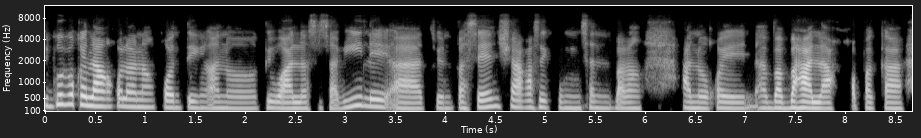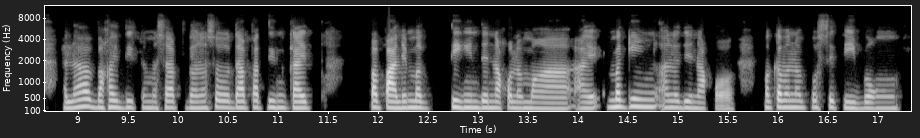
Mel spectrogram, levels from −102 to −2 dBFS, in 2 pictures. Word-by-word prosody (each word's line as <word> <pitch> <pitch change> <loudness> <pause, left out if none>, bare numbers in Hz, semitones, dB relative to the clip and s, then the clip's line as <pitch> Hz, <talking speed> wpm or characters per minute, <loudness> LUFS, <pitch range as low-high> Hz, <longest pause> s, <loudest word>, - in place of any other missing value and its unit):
siguro 305 +4 +2
kailangan 245 -5 +6
ko - - +1
lang 225 -1 +2
ng 215 0 -3
konting 195 -1 -1
ano, 180 -1 -4
tiwala 185 -2 +1
sa 190 -1 -7
sarili 235 +1 0
at 175 0 0
yun 180 -1 -5
pasensya. 210 +6 -1
Kasi 210 0 -2
kung 190 -1 -6
minsan 185 0 -7
parang 185 -2 -2 0.4
ano 185 -2 0
ko, 190 +2 -2
eh, 180 0 -1
nababahala 190 -3 +5
ako - - -37 0.2
kapagka, 180 0 -1 0.4
"Hala, 220 +5 +3
baka 205 +1 +1
hindi 200 -1 -4
to 195 - -10
masarap". 195 +1 -1
Ganun. 195 0 -3
So 200 0 -1
dapat 200 0 +1
din 200 -2 -3
kahit 195 -1 +2 0.6
papaano 195 -2 +6
ay 205 - -1
magtingin 200 +2 -1
din 195 -1 0
ako 190 - -2
ng 185 +1 -3
mga 180 -1 0 0.3
ay, 185 +1 -1 0.2
maging 225 +1 +2
ano 205 -2 -2
din 195 -2 -1
ako, 85 - -4 0.3
magkaroon 210 +1 +2
ng 200 - -9
positibong, 185 -2 -3
195 Hz, 165 wpm, -24 LUFS, 185-210 Hz, 0.6 s, kailangan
